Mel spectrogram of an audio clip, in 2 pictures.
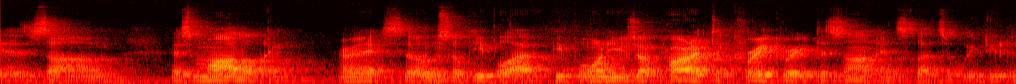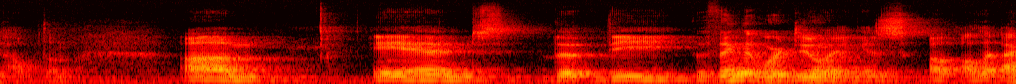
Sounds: Speech

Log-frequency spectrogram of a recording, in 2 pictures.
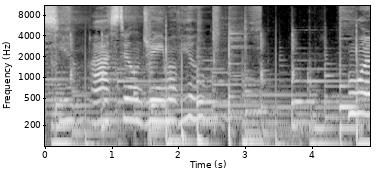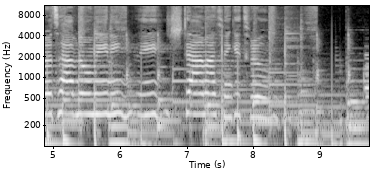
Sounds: Tender music, Music

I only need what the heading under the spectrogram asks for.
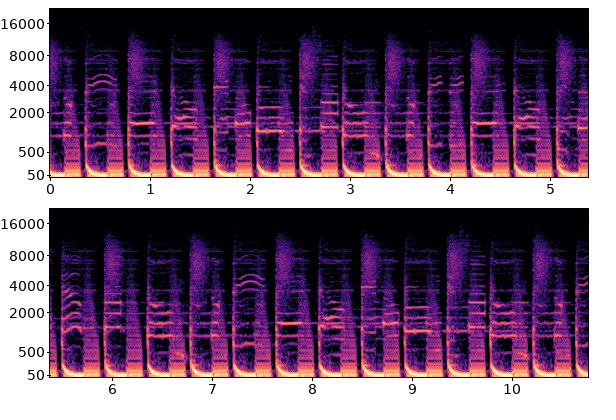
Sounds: Techno, Music

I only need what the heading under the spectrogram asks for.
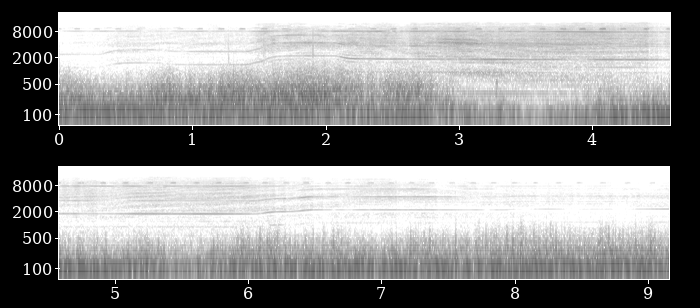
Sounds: Aircraft, airplane

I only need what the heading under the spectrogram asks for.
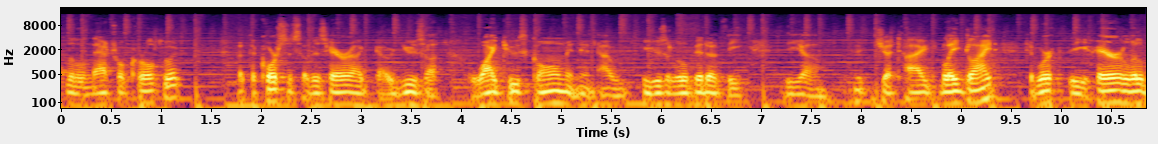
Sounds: Speech, Music

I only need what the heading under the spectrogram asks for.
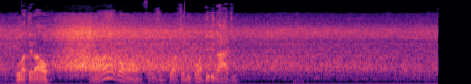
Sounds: Speech

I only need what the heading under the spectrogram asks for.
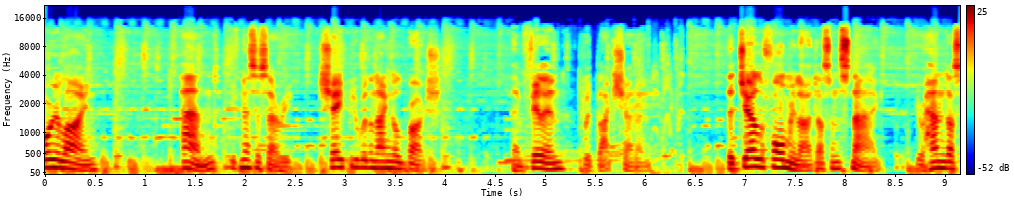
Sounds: Speech, Music

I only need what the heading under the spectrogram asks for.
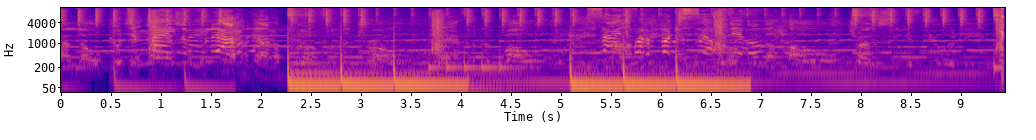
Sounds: Music

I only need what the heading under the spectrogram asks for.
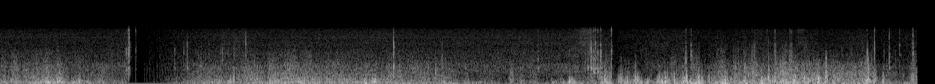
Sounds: outside, rural or natural

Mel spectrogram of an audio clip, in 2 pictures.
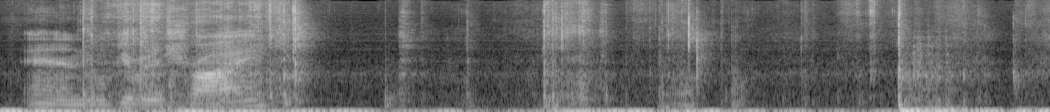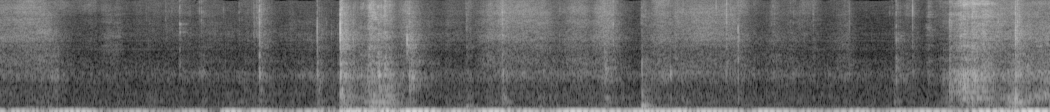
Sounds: Speech

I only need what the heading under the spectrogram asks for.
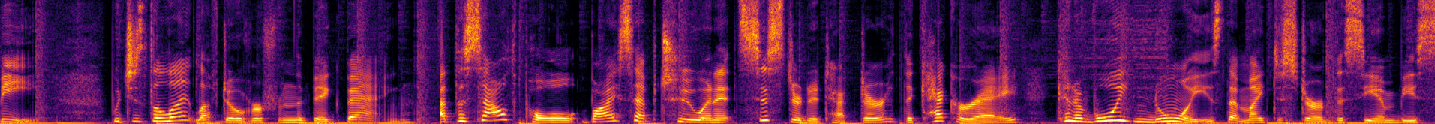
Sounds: Music, Speech

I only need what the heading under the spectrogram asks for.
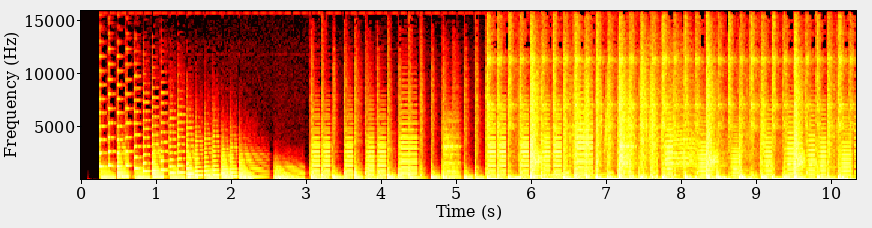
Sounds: Soundtrack music, Music, Television

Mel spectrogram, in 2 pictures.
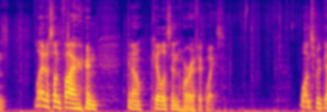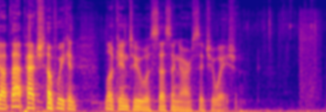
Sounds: Speech

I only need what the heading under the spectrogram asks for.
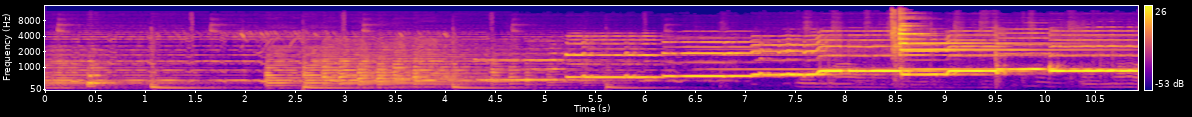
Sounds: Flute

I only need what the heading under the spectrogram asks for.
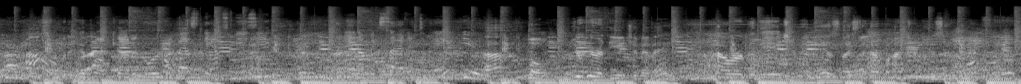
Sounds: Music, Speech

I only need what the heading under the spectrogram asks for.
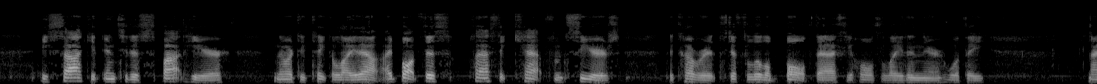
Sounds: outside, rural or natural, Speech

